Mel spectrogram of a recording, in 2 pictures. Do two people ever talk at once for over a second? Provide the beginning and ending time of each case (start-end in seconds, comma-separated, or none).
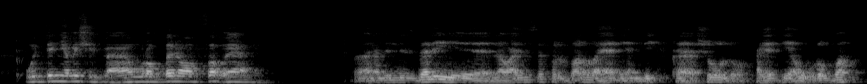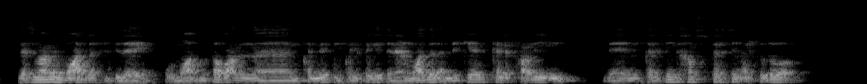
none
